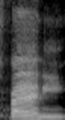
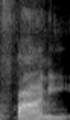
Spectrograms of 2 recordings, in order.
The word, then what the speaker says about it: Fani: His co-defendant, Michael Roman, alleged that a secret personal relationship between the Fulton County DA, which is Fani, or Fani as she pronounces it, and her deputy, Nathan Wade, amounted to a conflict of interest that warranted their disqualification.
